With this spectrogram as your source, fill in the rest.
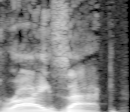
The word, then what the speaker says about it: Grisack: that do not know the proper way to pronounce my name Brides Act even though spell Grif Spacey K the ayahs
